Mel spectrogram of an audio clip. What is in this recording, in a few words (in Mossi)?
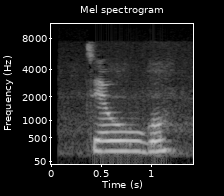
"teoogo", moore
